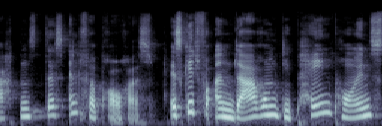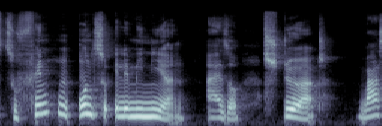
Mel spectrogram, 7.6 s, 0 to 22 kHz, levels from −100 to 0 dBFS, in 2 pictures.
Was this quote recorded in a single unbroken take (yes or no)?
no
